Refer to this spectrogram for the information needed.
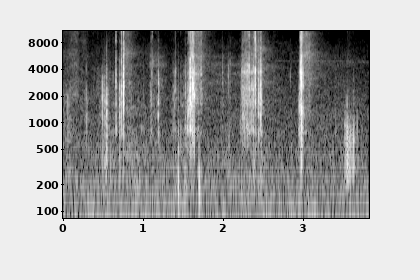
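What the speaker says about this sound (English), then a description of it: "let's quietly take a couple more shots" A suppressed lever-action rifle with a 12-inch barrel fires muffled, dull cracks mixed with crisp mechanical clicks of the action, several short sharp bursts spaced irregularly and heard up close.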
